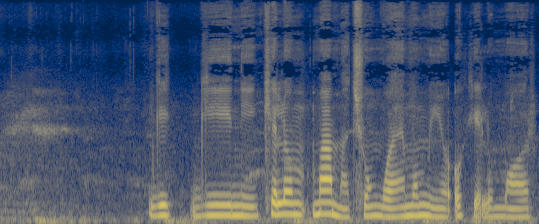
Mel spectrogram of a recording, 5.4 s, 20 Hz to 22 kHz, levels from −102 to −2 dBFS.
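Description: From start to finish the speech has a swirly, hollow quality, with smeared consonants and softened attacks, more than a single 128 kbit/s MP3 pass would produce. This points to generation loss, likely from about four successive MP3 encodes, each requantising on a shifted frame grid.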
